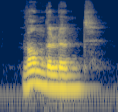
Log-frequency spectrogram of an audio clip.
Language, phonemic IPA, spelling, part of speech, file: Dutch, /ˈwɑndələnt/, wandelend, adjective / verb, Nl-wandelend.ogg
- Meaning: present participle of wandelen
